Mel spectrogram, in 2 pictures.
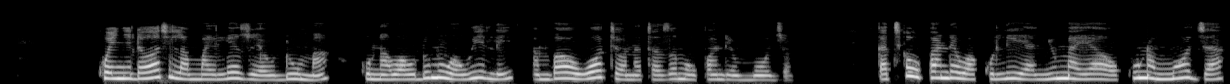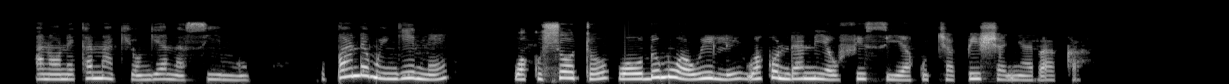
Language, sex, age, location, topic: Swahili, female, 18-24, Kisii, government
